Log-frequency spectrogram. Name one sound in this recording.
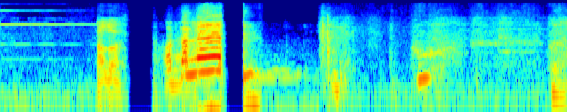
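A man talks on a phone.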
